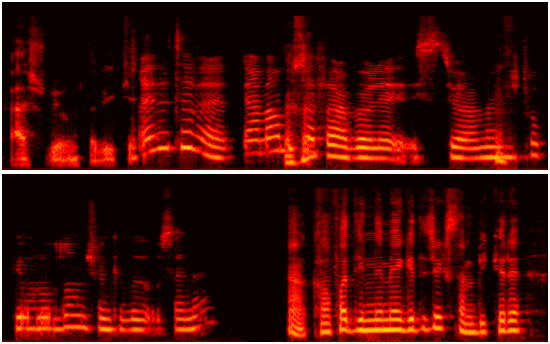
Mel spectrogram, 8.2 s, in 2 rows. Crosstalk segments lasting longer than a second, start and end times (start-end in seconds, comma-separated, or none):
none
